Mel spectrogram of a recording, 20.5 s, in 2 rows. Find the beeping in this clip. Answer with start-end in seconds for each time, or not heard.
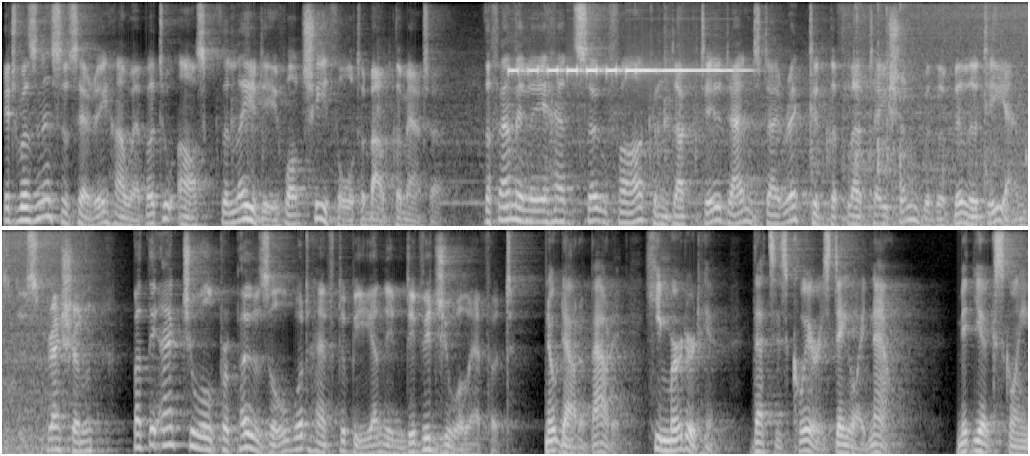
5.0-7.3.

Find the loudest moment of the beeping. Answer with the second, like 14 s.
6 s.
